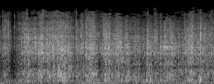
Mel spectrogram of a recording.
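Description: White paper wrapping crinkling and rustling as it is pulled open by hand to unwrap a wine glass, a dense crackle of many small crackles.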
